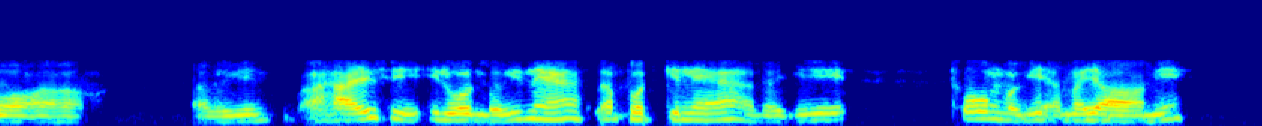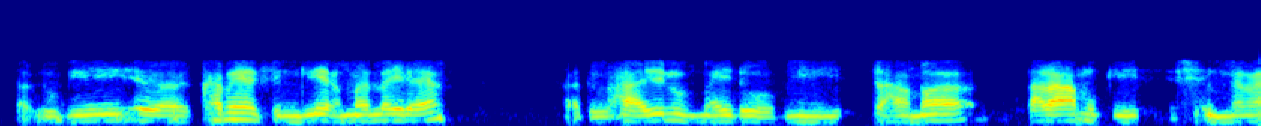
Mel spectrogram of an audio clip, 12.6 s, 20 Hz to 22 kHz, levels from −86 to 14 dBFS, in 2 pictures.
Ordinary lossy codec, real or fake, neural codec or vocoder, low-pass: none; fake; codec, 24 kHz, 3 kbps, HILCodec; 3.6 kHz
